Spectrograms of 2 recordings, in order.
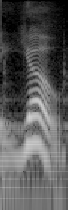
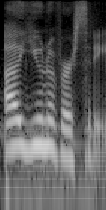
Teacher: university starts with a yo sound, which is a consonant sound despite starting with a vowel letter. So, you'd say a university.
